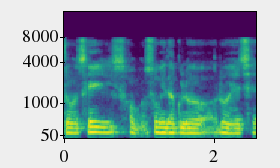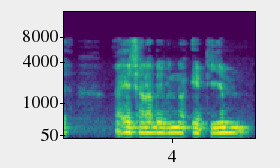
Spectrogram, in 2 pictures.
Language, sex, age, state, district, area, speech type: Bengali, male, 30-45, West Bengal, Howrah, urban, spontaneous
